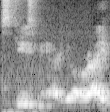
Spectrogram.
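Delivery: plain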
